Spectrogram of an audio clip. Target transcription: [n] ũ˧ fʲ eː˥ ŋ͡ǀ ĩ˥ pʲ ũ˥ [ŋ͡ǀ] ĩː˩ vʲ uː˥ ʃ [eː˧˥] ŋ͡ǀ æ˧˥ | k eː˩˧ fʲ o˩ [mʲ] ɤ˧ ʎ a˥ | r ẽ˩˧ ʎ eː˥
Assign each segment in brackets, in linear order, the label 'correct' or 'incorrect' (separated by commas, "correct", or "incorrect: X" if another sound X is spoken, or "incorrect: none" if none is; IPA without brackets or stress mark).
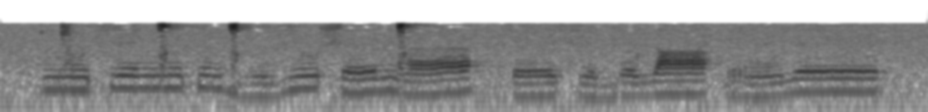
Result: incorrect: ŋ͡ǀ, incorrect: ɡ͡ǀ, correct, incorrect: bʲ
